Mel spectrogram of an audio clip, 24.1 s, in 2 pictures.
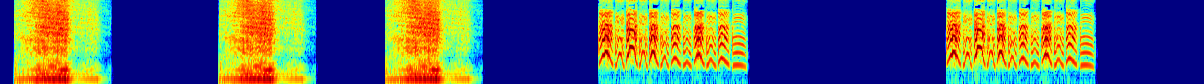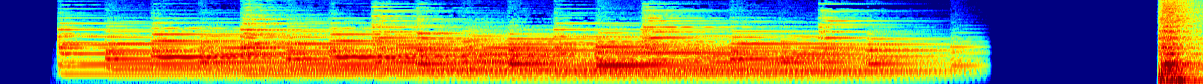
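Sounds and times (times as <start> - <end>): church bells pealing: 12.6 - 22.0.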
